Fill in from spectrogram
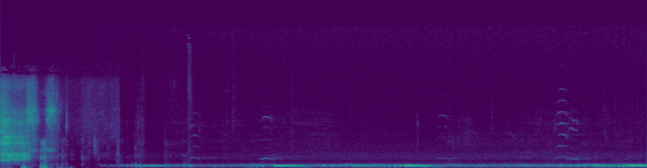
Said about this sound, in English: Rock pigeon is the bird.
